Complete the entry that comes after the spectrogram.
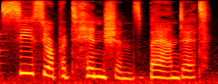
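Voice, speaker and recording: A proud young astrologist from a fantasy video game. Her voice is high and her manner is haughty, self-assured and theatrical. There is some noise behind the dialogue. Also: animated, slow. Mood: curt, accusing. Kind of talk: video game character acting.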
